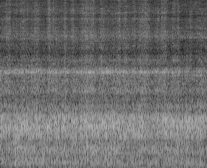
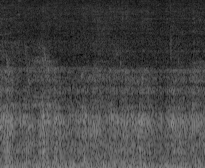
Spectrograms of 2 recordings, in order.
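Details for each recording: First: Plumber's pot (smelting furnace) burner giving a steady, even hissing roar with no sputter or pulsing; normal clean burn. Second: Plumber's pot (smelting furnace, pressurized camp-stove type) during preheat: steady roaring hiss with uneven flutter and flaring flame because the generator isn't hot enough yet, so it shoots raw fuel instead of vapor.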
